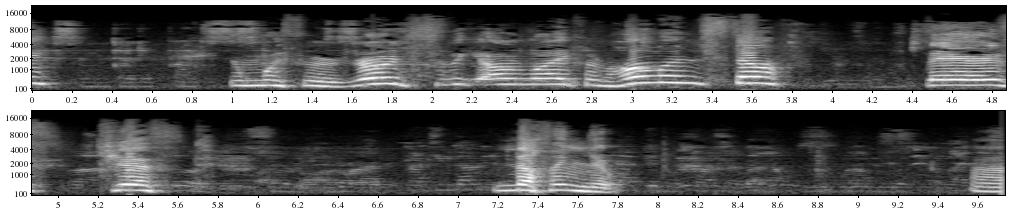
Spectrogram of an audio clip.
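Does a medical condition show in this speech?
Yes: cerebral palsy.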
